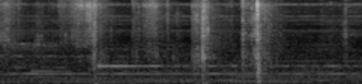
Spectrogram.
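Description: Tarot cards shuffled by hand up close, a soft steady riffling texture broken by a few sharper slaps and snaps as the deck is handled, with no talking.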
